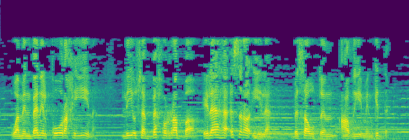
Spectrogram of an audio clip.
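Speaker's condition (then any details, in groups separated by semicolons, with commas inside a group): No condition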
